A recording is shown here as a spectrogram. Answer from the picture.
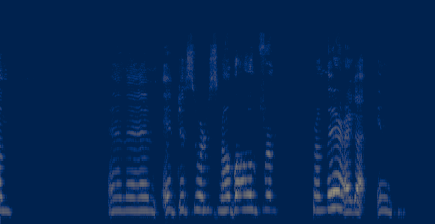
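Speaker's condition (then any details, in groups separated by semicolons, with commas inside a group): Cerebral palsy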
